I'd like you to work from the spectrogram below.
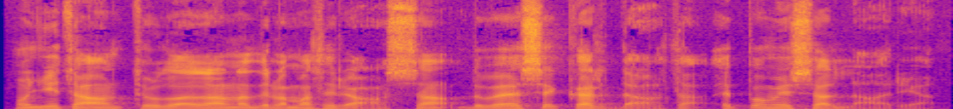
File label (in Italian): "materassa", crespinese, vocabolario dialettale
